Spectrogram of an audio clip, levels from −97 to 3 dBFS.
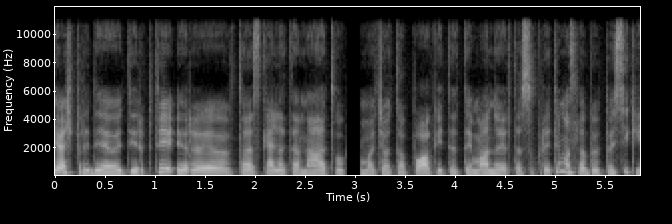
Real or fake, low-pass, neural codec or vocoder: fake; 10.8 kHz; autoencoder, 48 kHz, 32 numbers a frame, DAC-VAE, trained on Japanese speech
